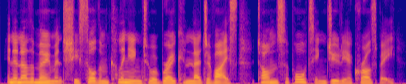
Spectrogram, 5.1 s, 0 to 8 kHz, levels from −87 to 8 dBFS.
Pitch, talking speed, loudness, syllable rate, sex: 175 Hz, 200 wpm, -17 LUFS, 6.2 syllables/s, female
